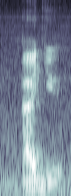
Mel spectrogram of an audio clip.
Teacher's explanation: huruf jim ini punya sifat qalqalah ya. Jadi dia dipantulkan, aj.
